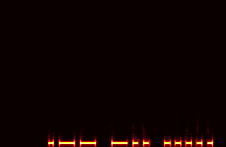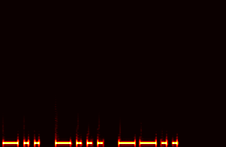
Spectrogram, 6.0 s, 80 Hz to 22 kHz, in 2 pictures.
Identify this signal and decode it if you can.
Morse code, heard as a keyed tone, about 17 wpm, 700 Hz. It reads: WD5DBZ
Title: USA Call Signs - 6 Characters - Repeated 2x - 17wpm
